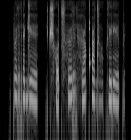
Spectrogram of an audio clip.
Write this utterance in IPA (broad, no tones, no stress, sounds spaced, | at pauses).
p ø r ɾ ɛ ɡʲ e | t͡ʃʰ o̰ t͡sʰ ø r h ø qʼ ø dʱ o k ɾʲ ə ɾʲ e p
